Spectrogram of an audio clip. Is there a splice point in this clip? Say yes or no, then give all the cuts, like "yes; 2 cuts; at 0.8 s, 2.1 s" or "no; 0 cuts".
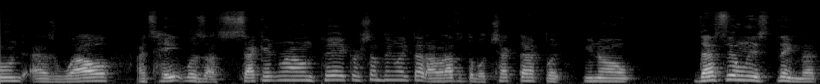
yes; 2 cuts; at 1.5 s, 5.7 s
